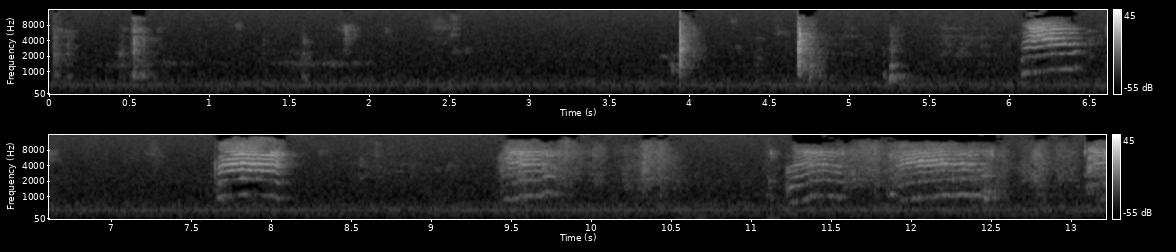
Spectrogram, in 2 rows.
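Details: Hungry kitten Amber, syringe-fed at breakfast in May 2018, gives a run of five high wavering meows spaced one to two seconds apart after scattered clicks and handling noises indoors.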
